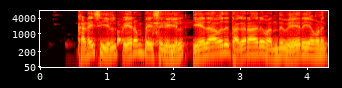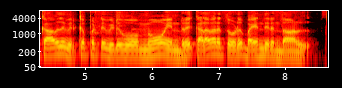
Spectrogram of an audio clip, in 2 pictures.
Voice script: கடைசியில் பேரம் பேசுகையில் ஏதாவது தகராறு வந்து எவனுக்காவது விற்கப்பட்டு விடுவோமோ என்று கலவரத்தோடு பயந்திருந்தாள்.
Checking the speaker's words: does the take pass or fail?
fail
